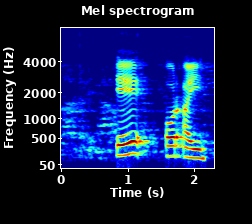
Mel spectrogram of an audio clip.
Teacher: ए और आई का इनका उच्चारण स्थान है कंठ और तालु, संयुक्त रूप से है। कंठ और तालु दोनों को एक साथ जो है इसमें प्रयोग में आता है।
